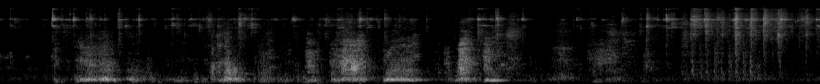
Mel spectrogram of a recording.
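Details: Scottish Terriers McGee and Mackie wrestle together in play, giving low rumbling growls in repeated short bursts about every half second, mixed with scuffling, snorts and the rustle of bodies moving in a small room.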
